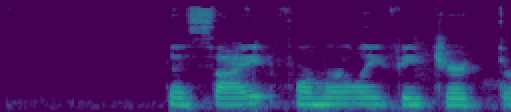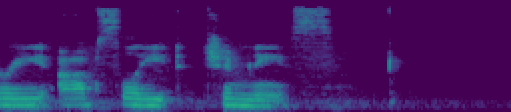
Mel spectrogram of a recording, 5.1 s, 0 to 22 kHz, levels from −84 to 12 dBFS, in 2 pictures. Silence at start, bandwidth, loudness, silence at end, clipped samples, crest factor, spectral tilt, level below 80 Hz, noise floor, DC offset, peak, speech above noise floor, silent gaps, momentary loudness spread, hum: 0.85 s; 17 kHz; -34 LUFS; 0.6 s; under 0.1%; 18 dB; -4.5 dB/octave; -72 dBFS; -79 dBFS; under 0.1%; -16 dBFS; 46 dB; none; 12 LU; none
